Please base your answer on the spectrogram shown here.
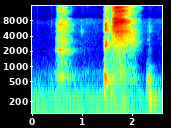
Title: these had so much spray 🤧 #sneezes #sneeze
